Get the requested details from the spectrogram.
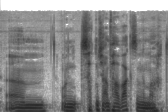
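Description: A man's very deep, low voice at a moderate pace. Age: 20s. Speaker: professional basketball player. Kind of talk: casual interview.

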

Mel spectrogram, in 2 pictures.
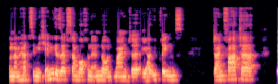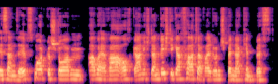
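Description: Speech moves at a moderate pace. It's a very clean recording with a silent background. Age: 20s. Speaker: biologist. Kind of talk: personal testimony in interview.

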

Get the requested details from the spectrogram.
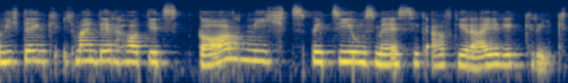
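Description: Speaking very slowly with hardly any pauses, a woman uses a fairly high pitch and fairly even intonation, her loudness swinging widely. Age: 60s. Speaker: sexologist and author. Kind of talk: interview. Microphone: poor sound quality.

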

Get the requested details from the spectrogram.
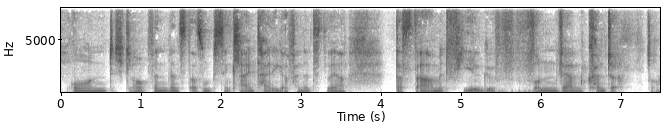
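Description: Amid noticeable background noise, a man with a fairly low pitch speaks at a fairly slow pace with lively intonation. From Germany, Ruhr area (Dortmund). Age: 30s. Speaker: DJ and event organizer. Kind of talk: interview, casual chat. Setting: concert venue, on location.

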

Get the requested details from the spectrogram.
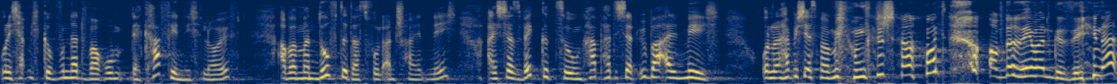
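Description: Over noticeable background noise, a woman with a fairly high pitch talks fairly quickly, her pitch swinging very widely. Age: 20s. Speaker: apprentice in dialogue marketing. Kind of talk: casual interview. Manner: halting.

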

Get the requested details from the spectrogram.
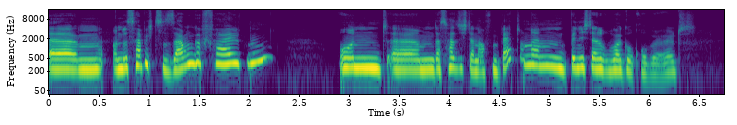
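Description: Recorded dry and close with no echo, a woman's high voice carries a dark, mellow tone. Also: lively intonation, moderate pace. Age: 20s. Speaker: podcast interviewee. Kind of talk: casual chat.

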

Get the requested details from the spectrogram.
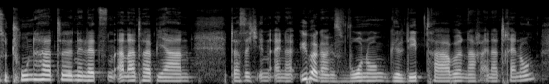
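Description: Talking at a very fast pace, a woman with a fairly low pitch shows ordinary pitch variation. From Hamburg, northern Germany. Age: 30s. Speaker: content creator and podcaster. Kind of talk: casual chat. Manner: animated.

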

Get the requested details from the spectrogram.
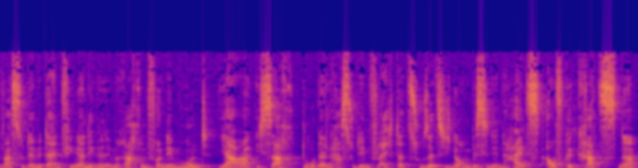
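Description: A woman talking very fast, with audible room echo and noticeable background noise. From Germany, Hesse (Frankfurt area). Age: 50s. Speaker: veterinarian.

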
